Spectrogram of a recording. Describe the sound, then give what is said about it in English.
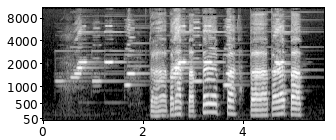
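A soft electronic phone alarm melody plays a few short bright notes, then a much louder voice sings a run of rhythmic syllables, seemingly imitating the tune. “For example, I have to give you to speak about the alarm, no?”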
